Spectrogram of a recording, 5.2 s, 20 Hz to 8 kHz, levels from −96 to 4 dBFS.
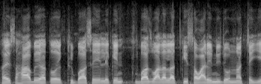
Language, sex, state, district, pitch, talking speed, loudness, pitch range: Chhattisgarhi, male, Chhattisgarh, Raigarh, 125 Hz, 160 wpm, -22 LUFS, 120-130 Hz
